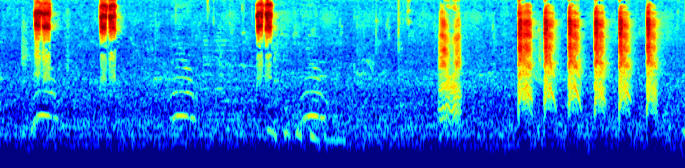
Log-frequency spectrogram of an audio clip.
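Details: Excited, happy pet Alexandrine parakeet aged three, imitating coughs, whistles and screams: sharp, harsh bursts, widely spaced at first, then a rapid run of six near the end, with faint low murmuring calls between.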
